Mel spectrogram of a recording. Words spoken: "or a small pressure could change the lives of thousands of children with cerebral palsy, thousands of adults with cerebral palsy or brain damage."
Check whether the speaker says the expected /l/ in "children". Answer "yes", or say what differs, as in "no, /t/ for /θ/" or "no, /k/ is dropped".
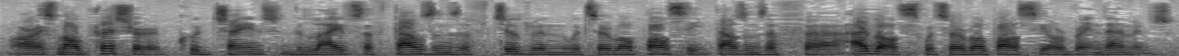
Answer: yes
